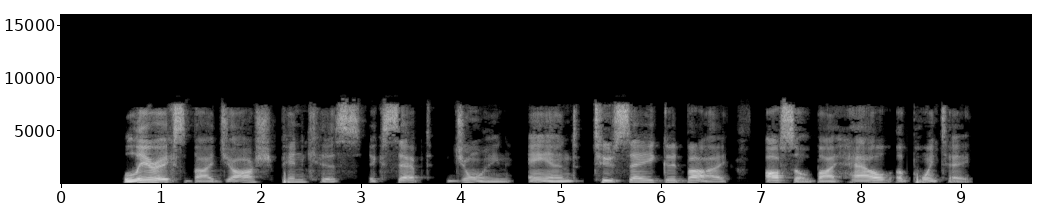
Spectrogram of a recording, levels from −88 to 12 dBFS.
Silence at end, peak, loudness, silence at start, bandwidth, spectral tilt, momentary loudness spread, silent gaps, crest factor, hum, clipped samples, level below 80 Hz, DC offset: 0.65 s; 0 dBFS; -19 LUFS; 0.65 s; 8.4 kHz; -3 dB/octave; 13 LU; 3.74-3.85 s, 4.52-4.65 s, 5.22-5.31 s, 6.90-7.00 s; 20 dB; none; under 0.1%; -60 dBFS; under 0.1%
